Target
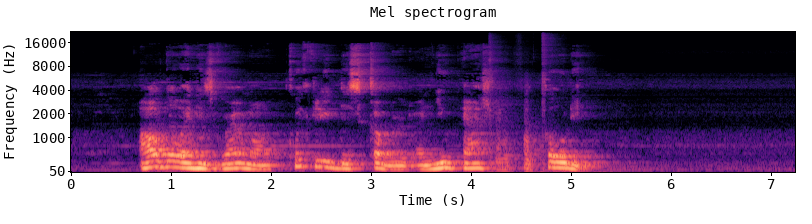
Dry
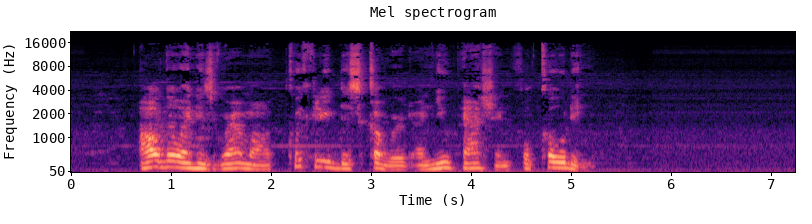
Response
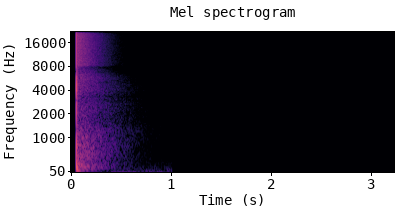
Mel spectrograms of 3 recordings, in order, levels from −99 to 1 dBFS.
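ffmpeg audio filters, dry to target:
-filter_complex "[0:a]asettb=1/sr,asplit=3[a][b][c];[a]atrim=end=4.174[d];[b]atrim=start=4.17:end=4.74,asetpts=PTS-STARTPTS,afade=t=in:d=0.004:c=qsin,afade=t=out:st=0.566:d=0.004:c=qsin,aeval=exprs='abs(val(0))':c=same[e];[c]atrim=start=4.736[f];[d][e]acrossfade=d=0.004:c1=hsin:c2=qsin[g];[g][f]acrossfade=d=0.004:c1=qsin:c2=hsin[h];[1:a]atrim=start_sample=2205,asetrate=48510,aresample=44100[i];[h][i]afir=irnorm=-1:irlink=0,volume=-8.5dB"

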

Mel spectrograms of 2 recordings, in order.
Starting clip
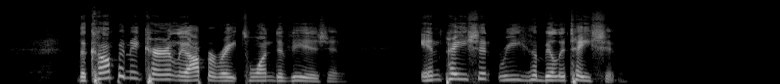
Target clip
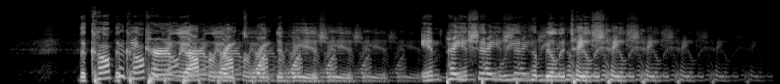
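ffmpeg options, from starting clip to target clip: -filter_complex "[0:a]asplit=2[a][b];[b]adelay=347,lowpass=f=3k:p=1,volume=-3.5dB,asplit=2[c][d];[d]adelay=347,lowpass=f=3k:p=1,volume=0.47,asplit=2[e][f];[f]adelay=347,lowpass=f=3k:p=1,volume=0.47,asplit=2[g][h];[h]adelay=347,lowpass=f=3k:p=1,volume=0.47,asplit=2[i][j];[j]adelay=347,lowpass=f=3k:p=1,volume=0.47,asplit=2[k][l];[l]adelay=347,lowpass=f=3k:p=1,volume=0.47[m];[a][c][e][g][i][k][m]amix=inputs=7:normalize=0,volume=5.5dB"

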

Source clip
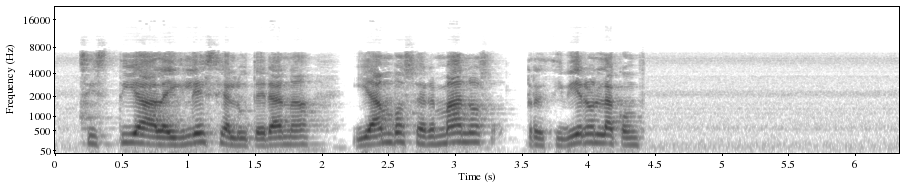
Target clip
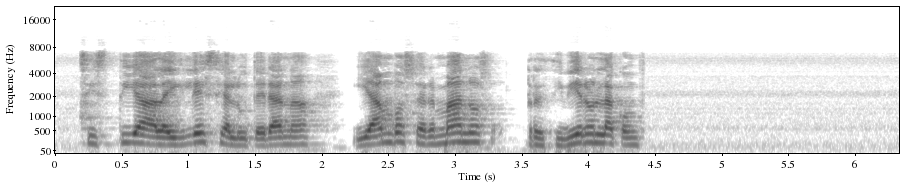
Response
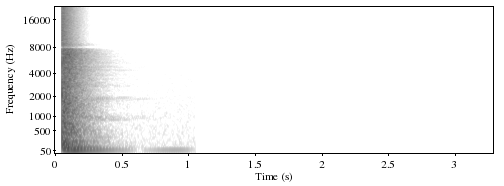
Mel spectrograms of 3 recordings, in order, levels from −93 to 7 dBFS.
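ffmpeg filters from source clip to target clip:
-filter_complex "[0:a]asplit=3[a][b][c];[a]afade=t=out:st=0.55:d=0.02[d];[b]agate=range=-33dB:threshold=-23dB:ratio=3:detection=peak,afade=t=in:st=0.55:d=0.02,afade=t=out:st=1.14:d=0.02[e];[c]afade=t=in:st=1.14:d=0.02[f];[d][e][f]amix=inputs=3:normalize=0,asettb=1/sr,asplit=3[g][h][i];[g]atrim=end=2.924[j];[h]atrim=start=2.92:end=4.12,asetpts=PTS-STARTPTS,afade=t=in:d=0.004:c=qsin,afade=t=out:st=1.196:d=0.004:c=qsin,lowshelf=f=160:g=11[k];[i]atrim=start=4.116[l];[j][k]acrossfade=d=0.004:c1=hsin:c2=qsin[m];[m][l]acrossfade=d=0.004:c1=qsin:c2=hsin,volume=-5.5dB"

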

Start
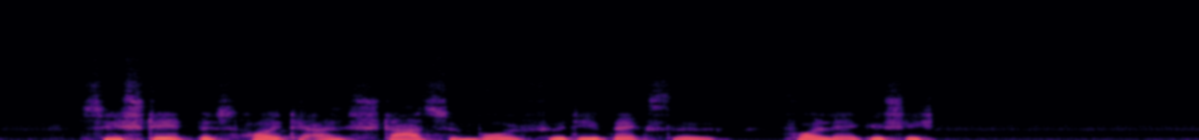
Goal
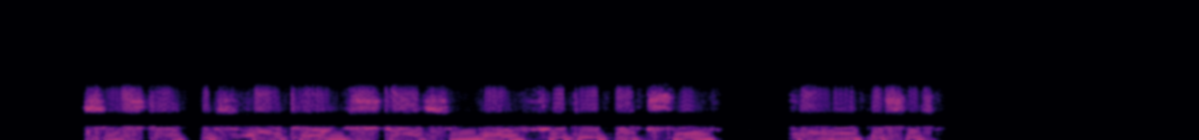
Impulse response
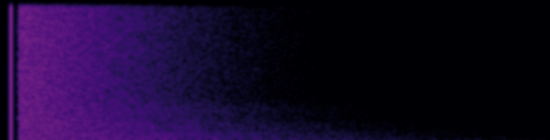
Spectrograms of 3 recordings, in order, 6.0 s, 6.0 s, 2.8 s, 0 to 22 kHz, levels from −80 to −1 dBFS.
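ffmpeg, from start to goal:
-af "aeval=exprs='(tanh(100*val(0)+0.5)-tanh(0.5))/100':c=same,aderivative,aecho=1:1:5.6:0.45,acompressor=threshold=-57dB:ratio=12,aresample=16000,aeval=exprs='0.00447*sin(PI/2*3.98*val(0)/0.00447)':c=same,aresample=44100,agate=range=-32dB:threshold=-56dB:ratio=16:detection=peak,asuperstop=centerf=3100:order=20:qfactor=1.2,volume=14.5dB"

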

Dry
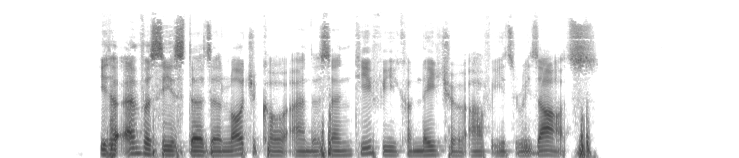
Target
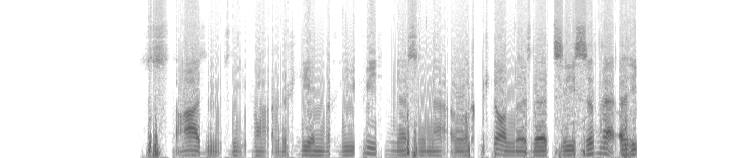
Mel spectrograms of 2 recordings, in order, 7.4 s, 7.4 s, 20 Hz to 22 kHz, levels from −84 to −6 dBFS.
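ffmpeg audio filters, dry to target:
-af "areverse,acrusher=bits=6:dc=4:mix=0:aa=0.000001,volume=-9dB"

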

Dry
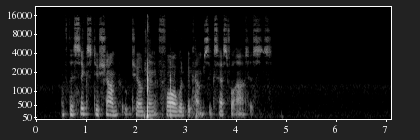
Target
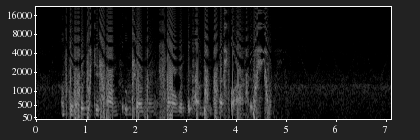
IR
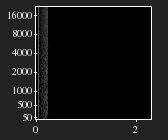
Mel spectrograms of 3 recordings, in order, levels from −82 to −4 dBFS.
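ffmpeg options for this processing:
-af "highpass=470,acompressor=threshold=-46dB:ratio=6,acrusher=samples=11:mix=1:aa=0.000001:lfo=1:lforange=11:lforate=1.5,aeval=exprs='(mod(79.4*val(0)+1,2)-1)/79.4':c=same,aecho=1:1:396:0.0631,volume=10dB"

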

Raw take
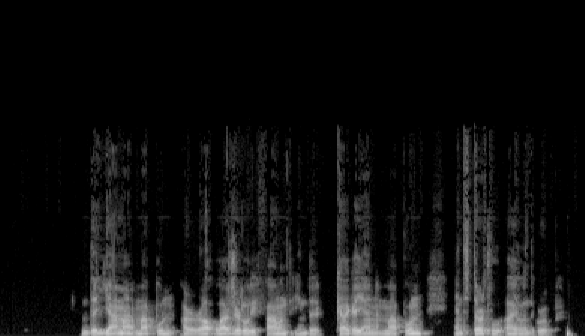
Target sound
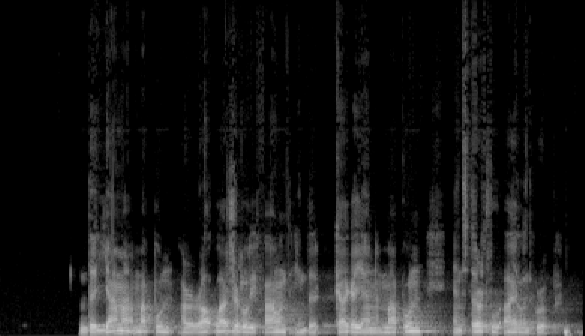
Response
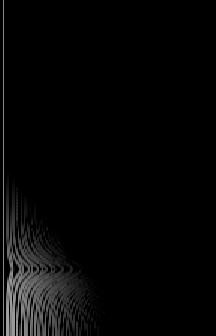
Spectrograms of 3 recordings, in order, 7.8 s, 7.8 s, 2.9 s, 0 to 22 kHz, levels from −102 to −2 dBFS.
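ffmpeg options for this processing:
-filter_complex "[0:a]highshelf=f=2.8k:g=-4,asetrate=76340,aresample=44100,atempo=0.577676,asplit=2[a][b];[1:a]atrim=start_sample=2205,adelay=128[c];[b][c]afir=irnorm=-1:irlink=0,volume=-31.5dB[d];[a][d]amix=inputs=2:normalize=0"

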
